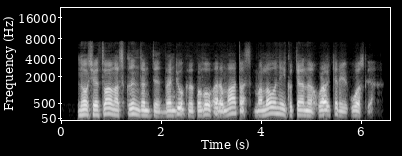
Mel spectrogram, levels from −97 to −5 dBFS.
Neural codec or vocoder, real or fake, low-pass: codec, 16 kHz, 0.5 kbps, FunCodec, trained on Chinese and English, 25 frames a second; fake; 7.2 kHz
